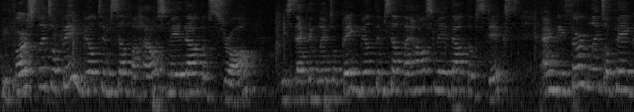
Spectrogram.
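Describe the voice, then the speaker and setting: Woman telling a comic story in an echoing hall. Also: high-pitched. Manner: wry asides, laughs at own jokes. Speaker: talent show performer. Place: church hall. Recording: echoey church hall from far off, noisy.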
